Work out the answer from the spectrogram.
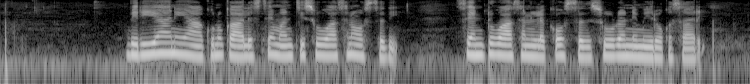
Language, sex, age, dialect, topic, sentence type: Telugu, male, 46-50, Telangana, agriculture, statement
